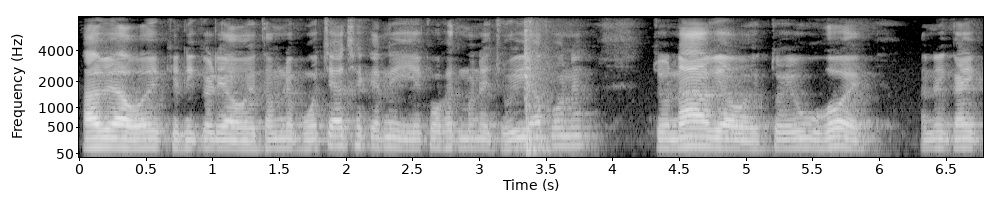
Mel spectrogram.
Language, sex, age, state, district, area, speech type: Gujarati, male, 45-60, Gujarat, Morbi, rural, spontaneous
